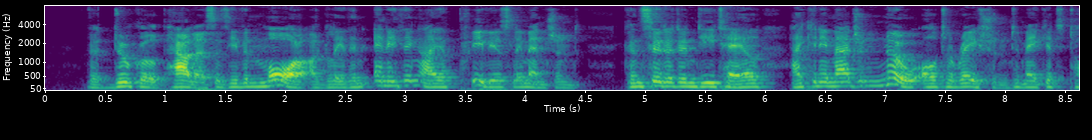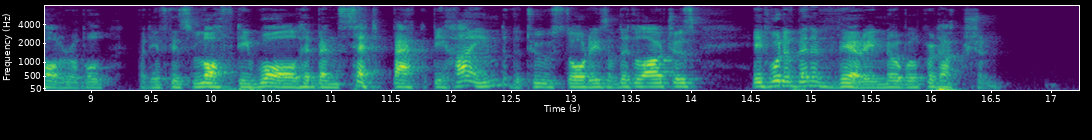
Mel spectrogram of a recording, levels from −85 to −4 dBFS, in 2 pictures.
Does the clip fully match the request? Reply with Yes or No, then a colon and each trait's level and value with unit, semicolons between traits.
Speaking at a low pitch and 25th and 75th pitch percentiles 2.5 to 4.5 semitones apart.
Yes: low, 120 Hz; average, 3.0 semitones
